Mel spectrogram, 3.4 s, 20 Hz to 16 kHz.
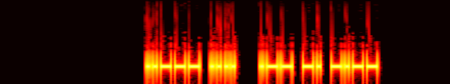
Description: Morse code, heard as a keyed tone, about 46 wpm, 700 Hz. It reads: 2H WNY
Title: Winter Field Day Exchanges Encore 45wpm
